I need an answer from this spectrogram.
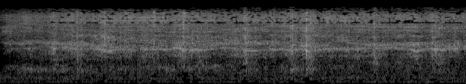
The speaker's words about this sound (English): So here's our beautiful salmon. We're going to get some salt and pepper. And we'll put a few cranks, some fresh ground sea salt, and black pepper.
